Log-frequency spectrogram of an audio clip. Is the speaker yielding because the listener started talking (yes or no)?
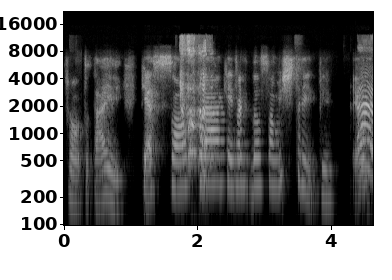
yes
